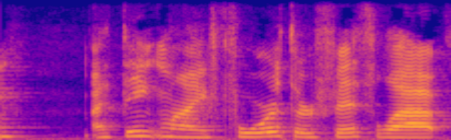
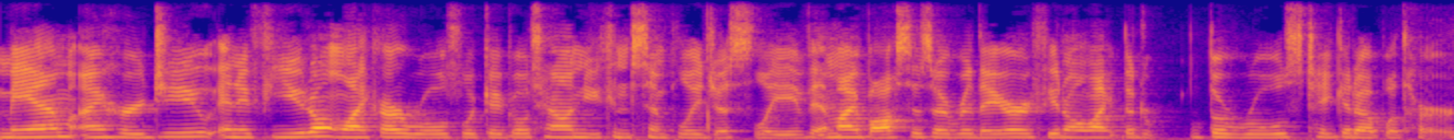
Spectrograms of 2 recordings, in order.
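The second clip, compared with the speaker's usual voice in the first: ordinary talk, nothing marked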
